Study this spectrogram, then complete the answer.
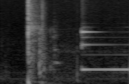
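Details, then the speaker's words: Macintosh Plus with the logic board connected after analog-board solder joints were redone: a click, then a clean sustained startup bong through the test speaker; motherboard is fine, though video is still missing. "Yep, sure enough, right away, bong."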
